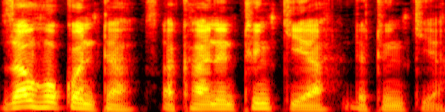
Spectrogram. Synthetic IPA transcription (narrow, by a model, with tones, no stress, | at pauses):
zɐ˦˨ŋɦʊ˦kʷʊ˨ntaː˨sʼɐ˨kaː˦nɪ˦ntʊ˦ŋkʲɪ˨jaː˦da˨tʊ˦ŋkʲɪ˨ja̰ː˦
